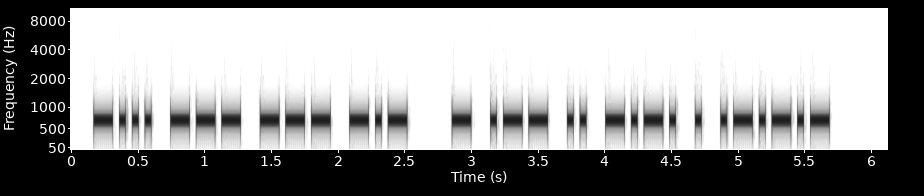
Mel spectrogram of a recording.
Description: Morse code, heard as a keyed tone, about 25 wpm, 700 Hz. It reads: BOOK TWICE.
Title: Sentences from Top 1600 Words 25wpm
